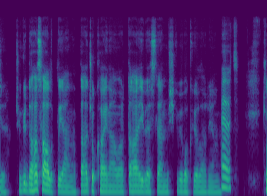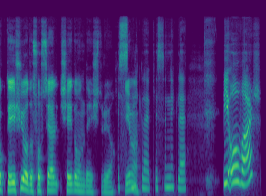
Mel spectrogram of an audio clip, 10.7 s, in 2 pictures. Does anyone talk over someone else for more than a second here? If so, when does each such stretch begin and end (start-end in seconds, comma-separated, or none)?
none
